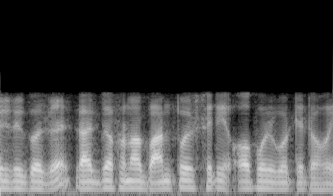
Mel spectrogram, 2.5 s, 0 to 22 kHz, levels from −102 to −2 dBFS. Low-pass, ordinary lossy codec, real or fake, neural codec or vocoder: 3.6 kHz; none; fake; codec, 16 kHz, 1 kbps, FunCodec, trained on Chinese and English, 50 frames a second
